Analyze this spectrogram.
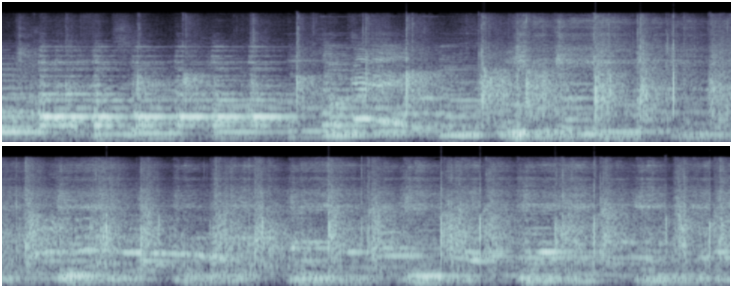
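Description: Live cueca music from a small band with acoustic guitar and keyboard. It opens with plucked notes, then about two seconds in a full driving rhythm comes in with sharp percussive beats and a voice singing.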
